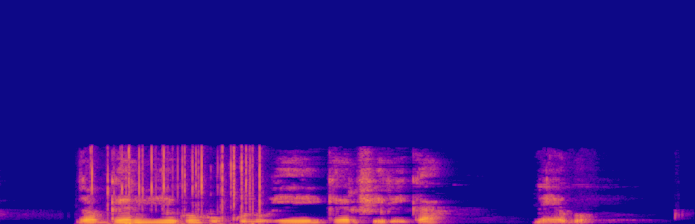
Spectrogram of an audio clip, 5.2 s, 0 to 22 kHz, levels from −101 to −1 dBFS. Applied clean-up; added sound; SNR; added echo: classical method WPE with log-MMSE.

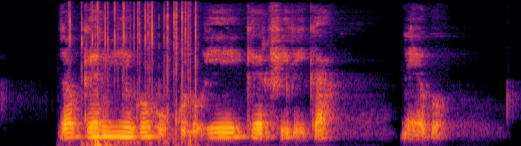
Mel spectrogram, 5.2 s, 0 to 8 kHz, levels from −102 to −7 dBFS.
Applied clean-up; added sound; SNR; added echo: none; Domestic sounds, home sounds; 8 dB; reverberation time 1.0 s.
